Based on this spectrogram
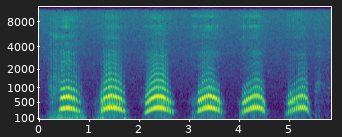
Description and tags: Human impersonation of a dove. Captured with Microfone Condensador AKG C414.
